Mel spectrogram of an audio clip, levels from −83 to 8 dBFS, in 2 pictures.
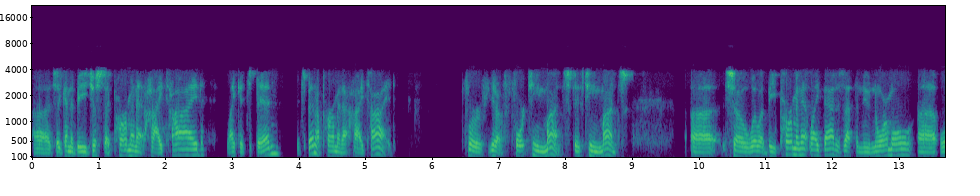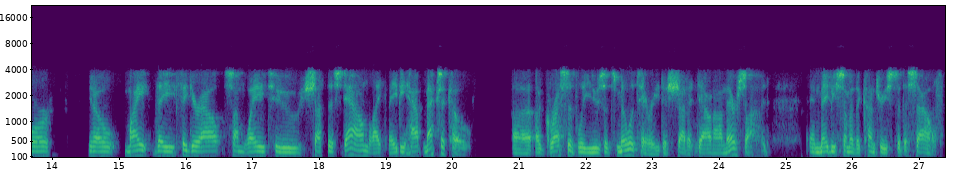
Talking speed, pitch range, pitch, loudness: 175 wpm, 110-130 Hz, 120 Hz, -20 LUFS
